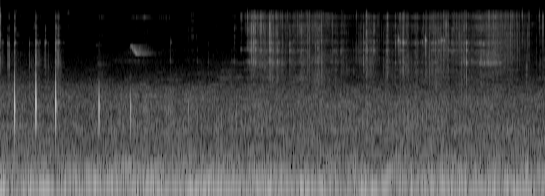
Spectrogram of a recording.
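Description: A small plastic cup tapping a few times on stone paving in the first second, then dry cat food pellets rattling and pattering out of it onto the stone from about halfway in.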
